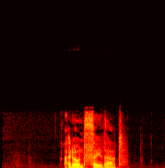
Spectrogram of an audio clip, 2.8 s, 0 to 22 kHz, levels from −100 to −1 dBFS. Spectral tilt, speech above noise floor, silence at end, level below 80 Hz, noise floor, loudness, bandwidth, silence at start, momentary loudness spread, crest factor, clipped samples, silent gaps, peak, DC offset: -5 dB/octave; 48 dB; 0.65 s; -68 dBFS; -76 dBFS; -29 LUFS; 8 kHz; 1.1 s; 17 LU; 22 dB; under 0.1%; none; -10 dBFS; under 0.1%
